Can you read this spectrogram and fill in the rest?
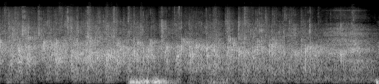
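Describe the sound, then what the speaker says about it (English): A loud, continuous round of applause fills a hall at an HR leadership summit for a panelist, dense clapping running the full length with a brief low rumble partway through. "Can we have a huge round of applause for Gaurav, sir?"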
